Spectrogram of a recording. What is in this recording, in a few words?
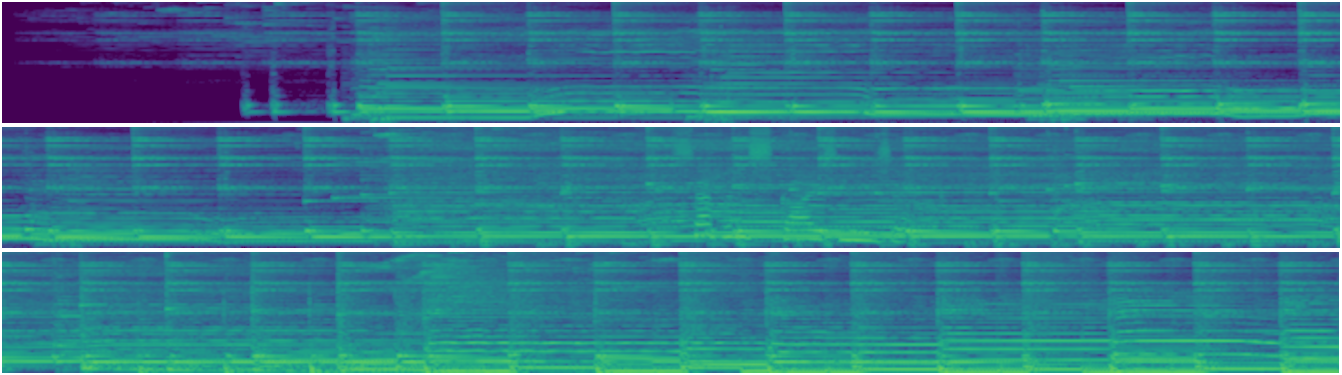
Christmas Magic Ukulele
